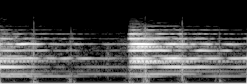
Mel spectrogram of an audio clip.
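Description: Bell chime sound effect: ringing bell tones, struck afresh about a second and a third in and again near the end, over a steady ticking about three times a second.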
